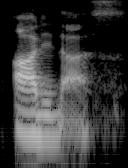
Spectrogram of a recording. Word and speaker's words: Adidas: Oh so it's pronounced Adidas.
